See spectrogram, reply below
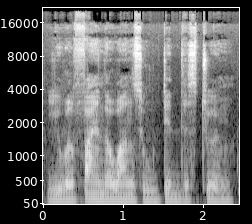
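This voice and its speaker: A man voicing a big, courteous prince consort in a story, speaking formally and deliberately. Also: fairly low pitch, level tone, darkish tone, a little hiss or hum, close to an everyday voice. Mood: grave, concerned.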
